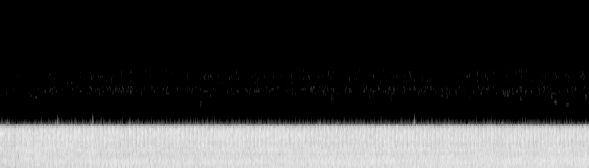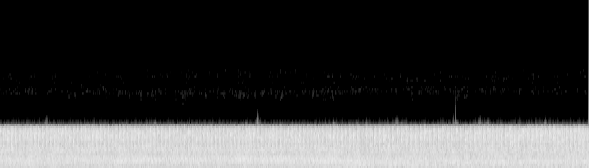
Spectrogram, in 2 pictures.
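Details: Briggs lawnmower engine running with a homemade oak connecting rod, first run after assembly: even steady single-cylinder putter at constant speed, no knock building.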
